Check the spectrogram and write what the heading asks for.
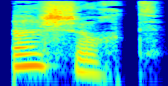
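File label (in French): "Un short", French; vocabulaire; le lexique des vacances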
